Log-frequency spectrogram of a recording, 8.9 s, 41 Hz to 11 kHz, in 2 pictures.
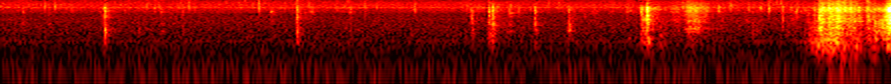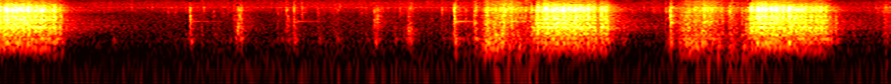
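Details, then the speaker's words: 1968 Evinrude 6hp Fisherman outboard, carb freshly rebuilt, spark and compression confirmed; three sharp shrill squeaks on each recoil starter pull, engine not firing. Squeaky recoil starter gummed with old grease, fix is WD-40. "that is just a squeaky uh problem which give me the wd there it's easily fixed there's a lot of grease in this motor"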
